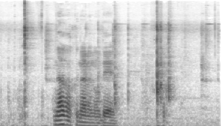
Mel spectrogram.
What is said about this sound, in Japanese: 今、トマト缶開けてます。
